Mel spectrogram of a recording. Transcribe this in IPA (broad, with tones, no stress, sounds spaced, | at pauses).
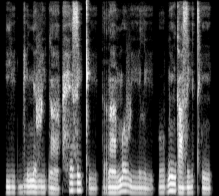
j i˨ ɡ͡b i˨ n ɪ˨ v i˨ ɡ ã˨ | h ɪ˦ z i˦ kʼ i˨ | r ã˨ m ʊ˦ β iː˨ l i˨ | u˨ ɓ ĩ˦ ɡ a˨ z i˨˦ tʰ ĩ˨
